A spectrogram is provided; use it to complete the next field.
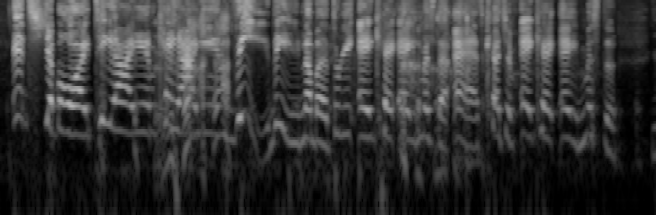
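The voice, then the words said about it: Imitates another person's voice. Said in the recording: “do my best Tim impression”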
